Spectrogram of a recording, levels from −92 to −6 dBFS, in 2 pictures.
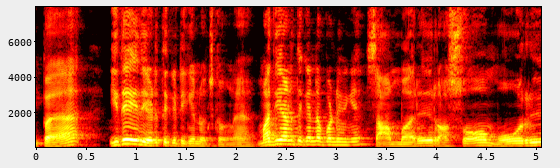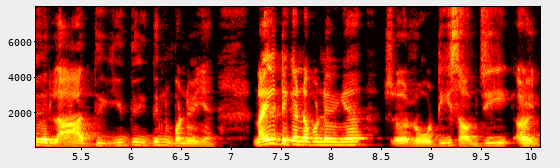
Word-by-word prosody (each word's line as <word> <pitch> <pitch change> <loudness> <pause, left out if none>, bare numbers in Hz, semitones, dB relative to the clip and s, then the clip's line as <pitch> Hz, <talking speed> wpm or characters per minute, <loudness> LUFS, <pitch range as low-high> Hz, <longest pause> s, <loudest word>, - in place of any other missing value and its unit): இப்ப, - - 0 0.7
இதே 475 - +9
இது 410 - +4
எடுத்துகிட்டீங்கன்னு 125 - -4
வச்சிக்கோங்களேன். 105 -1 -11
மதியானத்துக்கு 215 -3 +3
என்ன 190 - +1
பண்ணுவீங்க? 175 -1 -3 0.2
சாம்பாரு, 105 - -3 0.2
ரசம், 130 +8 -3
மோரு, 135 +7 -1 0.2
அது 135 +5 -2 0.2
இது 155 +2 -12
இதுன்னு 165 +2 -6
பண்ணுவீங்க. 120 -6 -7 0.5
நைட்‌க்கு 235 -3 +5
என்ன 190 - +4
பண்ணுவீங்க? 175 -1 -1 0.4
ஸ் - - -14 0.2
ரோட்டி, 125 +2 -4
சப்ஜி 125 +3 -6 0.3
ஐ - - +2
135 Hz, 130 wpm, -22 LUFS, 120-175 Hz, 0.7 s, இதே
